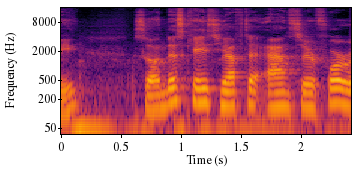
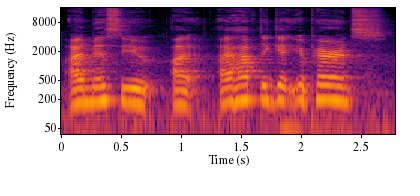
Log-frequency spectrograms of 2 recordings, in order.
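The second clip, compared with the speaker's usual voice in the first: higher-pitched acted sob; mock sobbing man; 8 semitones higher than usual. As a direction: play a man tearfully coming to his senses. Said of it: "male, sobbing".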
